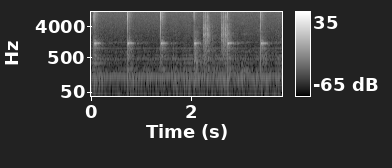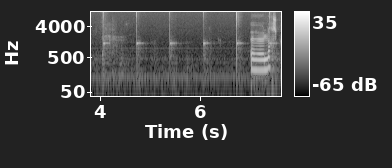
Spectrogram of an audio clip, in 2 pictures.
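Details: Sharp regular snapping clicks about every 0.7 seconds, roughly 90 a minute, ending with a short beep: Fotona StarWalker Q-switched Nd:YAG laser pulses during tattoo removal, phototype 4–5 patient.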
